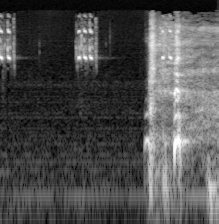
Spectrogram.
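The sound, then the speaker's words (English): Two short, high-pitched cricket chirps sound about a second apart, followed by a sudden loud burst of jumbled voices and noise. “Do the crickets.”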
